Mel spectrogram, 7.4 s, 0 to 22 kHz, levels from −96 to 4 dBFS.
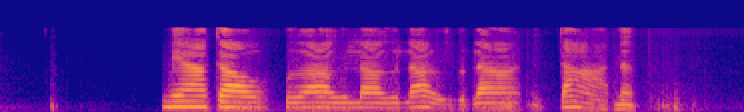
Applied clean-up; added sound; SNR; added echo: neural mask model RNNoise.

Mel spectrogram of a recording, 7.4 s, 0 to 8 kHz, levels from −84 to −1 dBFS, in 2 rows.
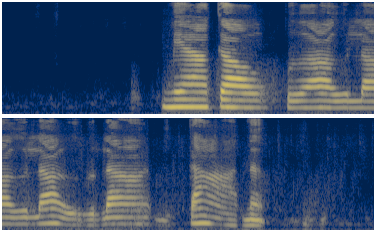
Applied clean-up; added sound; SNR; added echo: neural separator model SepFormer DNS4.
